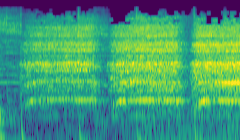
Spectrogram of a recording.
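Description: Remote-controlled electric winch motor running steadily as it reels in the bungee cord, with a brief dip about halfway through.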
